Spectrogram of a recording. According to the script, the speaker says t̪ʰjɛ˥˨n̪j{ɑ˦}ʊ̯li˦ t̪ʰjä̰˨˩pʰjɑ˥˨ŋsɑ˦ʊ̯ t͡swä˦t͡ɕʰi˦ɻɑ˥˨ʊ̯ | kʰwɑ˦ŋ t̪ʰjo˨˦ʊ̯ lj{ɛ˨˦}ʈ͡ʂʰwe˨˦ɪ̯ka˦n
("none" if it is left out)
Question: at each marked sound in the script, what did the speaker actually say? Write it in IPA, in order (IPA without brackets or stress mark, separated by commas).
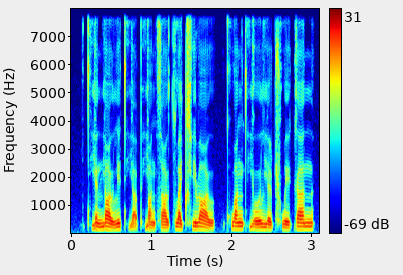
ɑ˥˨, ɛ˨˦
